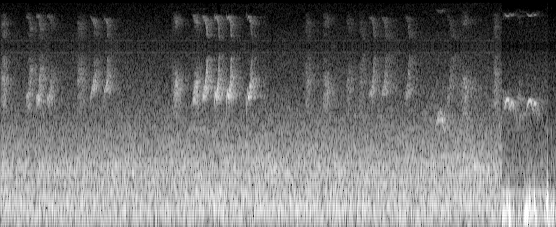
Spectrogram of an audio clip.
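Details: Red-billed leiothrix, a wild bird listed as an invasive alien species in Japan, on Mount Kanuki in Numazu, Shizuoka Prefecture: clusters of short, high chirps repeated in quick bursts over steady broadband background noise, with a brief knock near the end.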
